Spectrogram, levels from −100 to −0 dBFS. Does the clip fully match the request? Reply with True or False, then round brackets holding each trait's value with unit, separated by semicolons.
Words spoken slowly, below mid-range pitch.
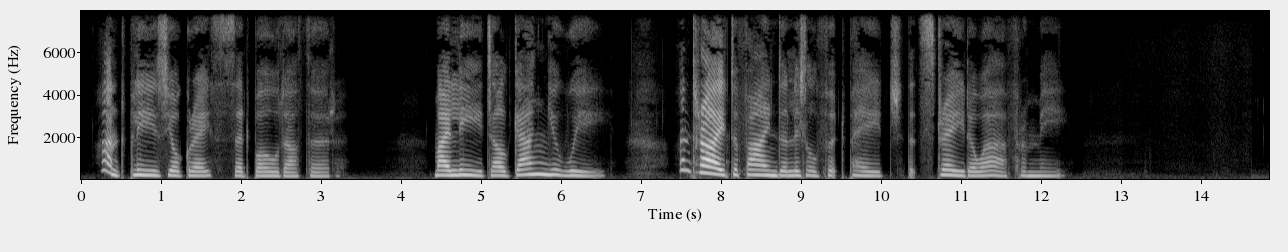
False (105 wpm; 210 Hz)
